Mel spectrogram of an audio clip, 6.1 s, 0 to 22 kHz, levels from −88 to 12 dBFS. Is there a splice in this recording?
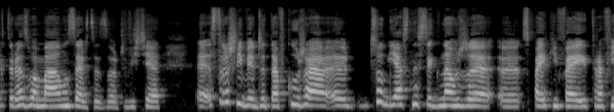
yes; 1 cut; at 3.9 s

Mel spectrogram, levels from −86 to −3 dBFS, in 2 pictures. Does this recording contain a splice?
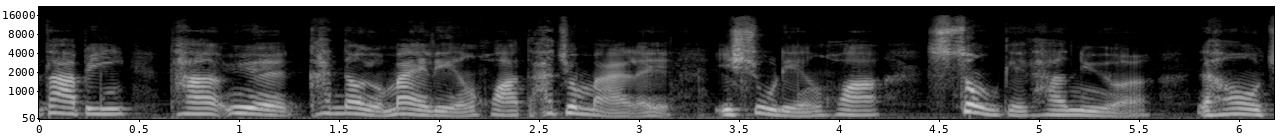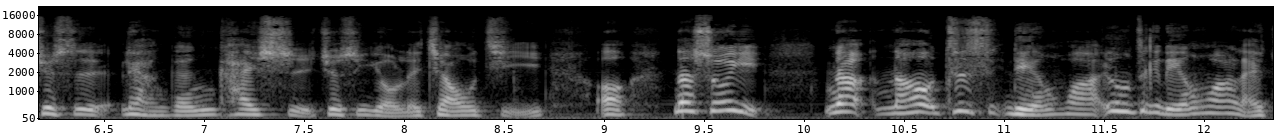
no; 0 cuts

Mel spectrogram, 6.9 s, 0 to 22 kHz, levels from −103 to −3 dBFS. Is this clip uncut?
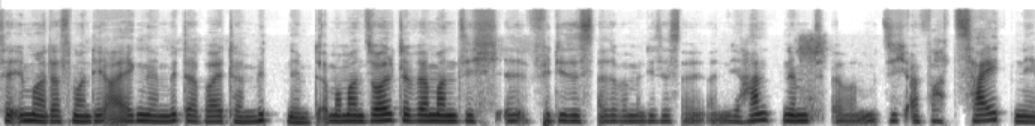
no; 2 cuts; at 4.0 s, 4.5 s

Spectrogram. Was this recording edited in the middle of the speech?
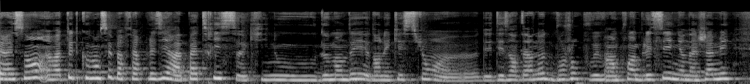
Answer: yes; 1 cut; at 6.0 s

